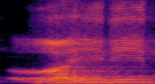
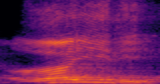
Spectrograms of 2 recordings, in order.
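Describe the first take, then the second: The two takes are said the same way.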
